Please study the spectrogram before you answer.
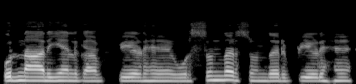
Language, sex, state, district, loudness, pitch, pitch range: Hindi, male, Uttar Pradesh, Jalaun, -17 LUFS, 165 Hz, 165-175 Hz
